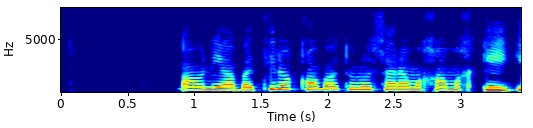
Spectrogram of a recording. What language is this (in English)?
Pashto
